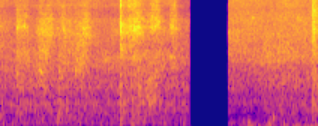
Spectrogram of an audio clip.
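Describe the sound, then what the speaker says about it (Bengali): Fried potatoes with spices stirred in a pan, a spatula scraping in repeated strokes over a sizzling, hissing bed, briefly cutting out before the stirring resumes. "আলুর সঙ্গে মশলা একটু কিছুক্ষণ নাড়াচাড়া করে নিয়ে জল দেবো"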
